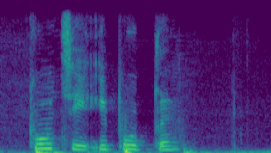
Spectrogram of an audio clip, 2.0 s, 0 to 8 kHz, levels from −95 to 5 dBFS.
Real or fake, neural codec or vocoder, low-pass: fake; codec, 44.1 kHz, 3.4 kbps, Pupu-Codec; 7.2 kHz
